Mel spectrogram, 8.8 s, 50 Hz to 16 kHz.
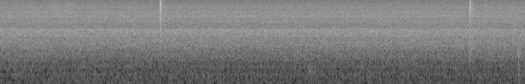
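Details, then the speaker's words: Constant airy fan rush with a thin steady whine on a Lenovo C940 laptop while gaming, CPU package around 90-100 °C, averaging 98 °C; fan running flat out under heavy load. "And I'll be quiet for the remainder of this for a moment now that I've muted it, and you can hear the whine and the fan noise."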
